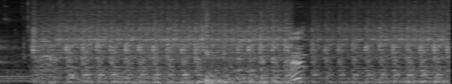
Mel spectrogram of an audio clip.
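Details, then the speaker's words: Subaru with a tuned engine management, VE table being adjusted on a laptop: rapid rhythmic cranking with a brief stumble as if about to fire, but it never catches; a crank no-start. "it tried to start there just a second ago. Let me try to Maybe get her up there a little bit. Oh, she trying."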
